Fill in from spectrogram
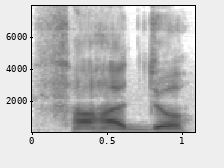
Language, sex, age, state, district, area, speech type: Bengali, male, 18-30, West Bengal, North 24 Parganas, rural, read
